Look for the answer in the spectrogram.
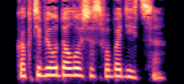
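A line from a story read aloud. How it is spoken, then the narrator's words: Calm, restrained question. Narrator (Russian): она, стараясь сдержать свои эмоции, спокойно спросила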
